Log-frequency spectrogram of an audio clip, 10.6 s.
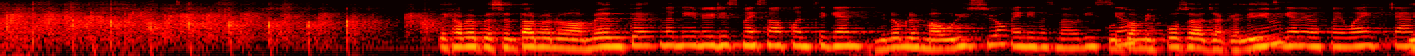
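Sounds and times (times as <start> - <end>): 
audience applause at a church welcome: 0.0 - 3.8
speech: 3.3 - 10.6.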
